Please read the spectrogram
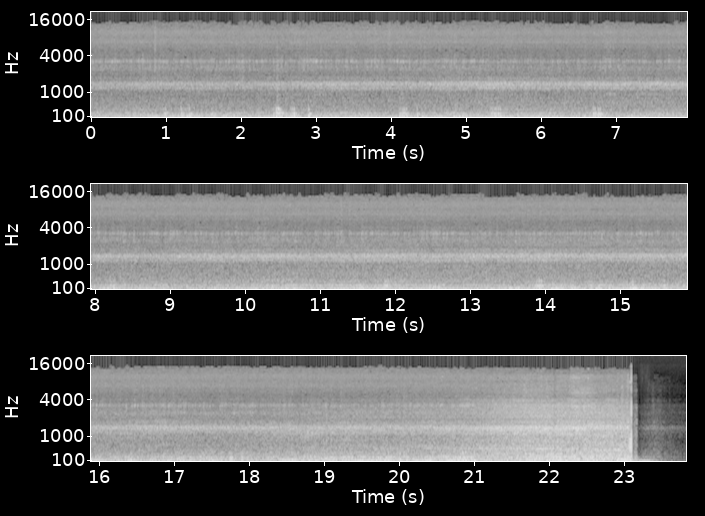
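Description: Small engine running steadily under way, with a constant whine and wind rumbling on the microphone; the sound cuts off suddenly near the end.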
